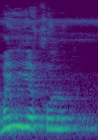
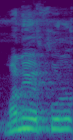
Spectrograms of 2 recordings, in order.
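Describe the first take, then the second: First: The n merges into the following y. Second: The n is pronounced clearly before the y. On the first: The speaker calls it right. "नून जो है ये में मिल जाएगा" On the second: The speaker calls it wrong. "मन यक़ूलु गलत है"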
